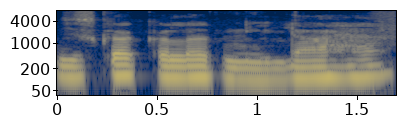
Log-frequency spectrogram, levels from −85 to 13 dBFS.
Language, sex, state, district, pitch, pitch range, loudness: Hindi, male, Jharkhand, Ranchi, 115 Hz, 110-120 Hz, -18 LUFS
